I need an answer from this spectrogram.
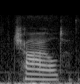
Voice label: "child", English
